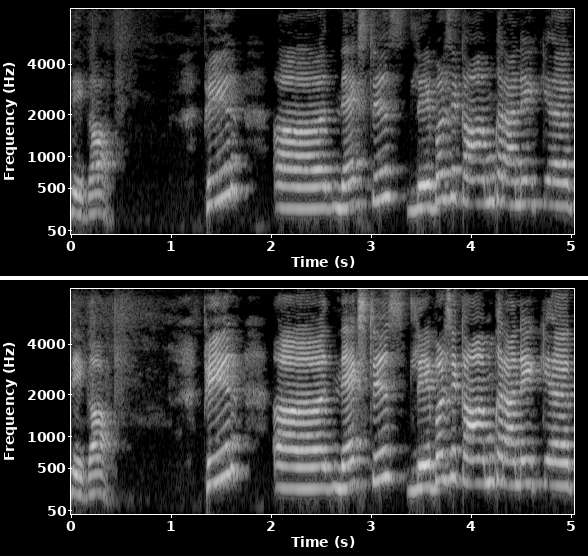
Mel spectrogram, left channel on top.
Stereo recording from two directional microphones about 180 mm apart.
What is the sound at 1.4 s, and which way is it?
A woman's voice, 10° right (ahead or behind).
